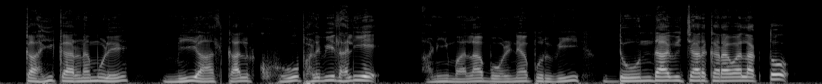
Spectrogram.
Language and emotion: Marathi, disgusted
